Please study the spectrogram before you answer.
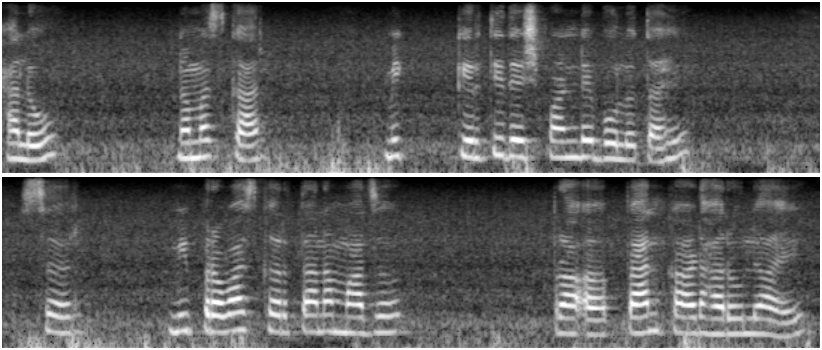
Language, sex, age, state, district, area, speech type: Marathi, female, 30-45, Maharashtra, Osmanabad, rural, spontaneous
